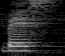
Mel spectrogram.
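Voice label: "bez", Spanish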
